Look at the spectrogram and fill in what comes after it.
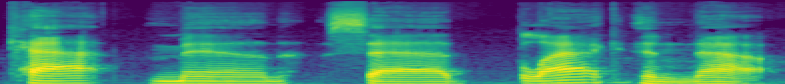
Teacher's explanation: Your jaws drop slightly, and your tongue's low in your mouth, with the front of it raised a little bit. It's a short, sharp vowel · your mouth's wide open with square lips. Your jaws drop slightly, and your tongue's low in your mouth, with the front of it raised a little bit. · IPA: /æ/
